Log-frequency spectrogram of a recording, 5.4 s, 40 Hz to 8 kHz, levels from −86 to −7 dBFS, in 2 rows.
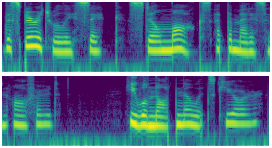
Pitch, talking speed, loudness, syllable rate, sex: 210 Hz, 170 wpm, -19 LUFS, 4.9 syllables/s, female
